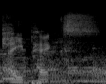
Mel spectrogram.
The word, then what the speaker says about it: AP3X: It's probably meant to be pronounced Apex in a well wicked young styly like that.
